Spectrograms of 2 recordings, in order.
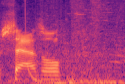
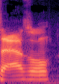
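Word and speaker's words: Salazzle: It's spelled S-A-L-A-Z-Z-L-E. I think it's pronounced Sazzle, but for Pokemon Sun and Pokemon Moon.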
